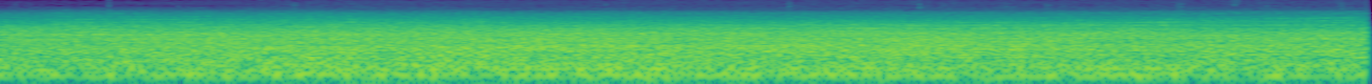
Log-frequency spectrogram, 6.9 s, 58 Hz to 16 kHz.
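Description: Boeing 747-400 airliner's four jet engines running steadily as it lands and touches down, a continuous, even jet noise with a faint high whine coming in near the end.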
